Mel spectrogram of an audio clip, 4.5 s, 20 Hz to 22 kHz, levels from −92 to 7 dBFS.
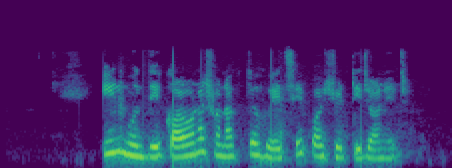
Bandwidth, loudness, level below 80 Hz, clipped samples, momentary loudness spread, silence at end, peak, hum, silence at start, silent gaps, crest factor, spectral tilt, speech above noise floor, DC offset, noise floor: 7.6 kHz; -18 LUFS; -58 dBFS; under 0.1%; 10 LU; 0.5 s; -2 dBFS; none; 1 s; none; 16 dB; -6.5 dB/octave; 57 dB; under 0.1%; -74 dBFS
